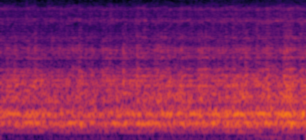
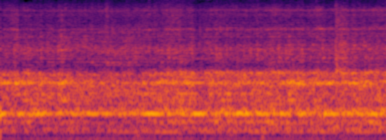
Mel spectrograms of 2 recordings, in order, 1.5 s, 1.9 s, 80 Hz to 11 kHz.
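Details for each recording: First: Bearing-and-race friction test machine under added weight, after adding ProLube Metal Guard grease, amps dropping from 5.8-5.9 A; steady even hiss, no grinding or scraping: smooth, quieter bearing running. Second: Bearing-and-race friction test machine, weight added bearing down on race, amps rising from 4.4 to 5.8-5.9 A; steady rubbing hum with high even tone: bearing friction under load.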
